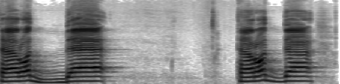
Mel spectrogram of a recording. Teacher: Удваиваем, а потом даль сперва удваиваем. Если при произношении звука даль не будет давления на местонахождение звука даль, она перейдет в звук та. Тарадда. И поэтому нужно давить.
